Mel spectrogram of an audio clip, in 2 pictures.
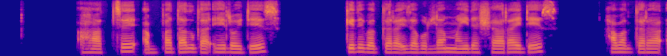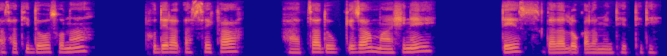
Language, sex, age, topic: Gamo, male, 18-24, government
